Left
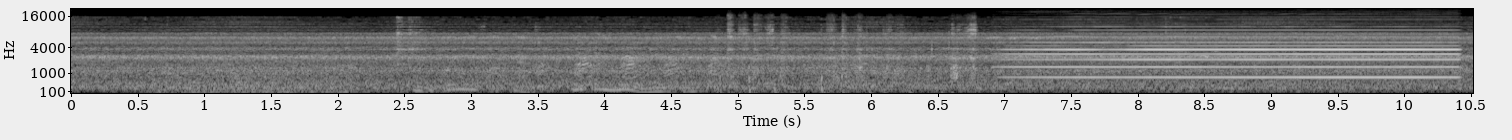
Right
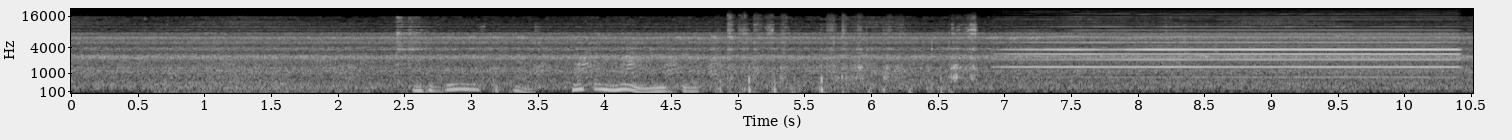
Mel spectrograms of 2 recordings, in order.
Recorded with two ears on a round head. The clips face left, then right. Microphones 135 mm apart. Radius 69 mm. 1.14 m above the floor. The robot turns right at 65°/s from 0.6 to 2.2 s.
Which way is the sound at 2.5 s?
85° right.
